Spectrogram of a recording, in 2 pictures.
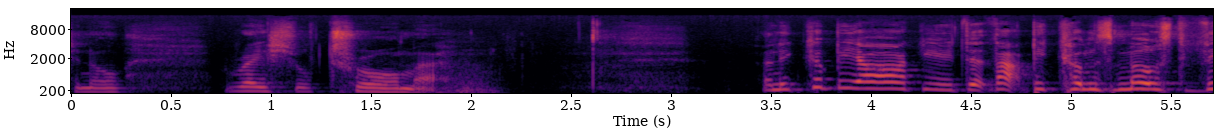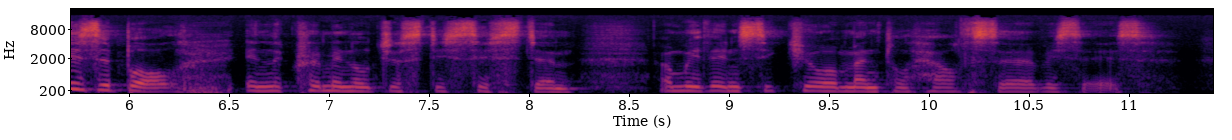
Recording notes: The 2023 Skellern Lecture and Lifetime Achievement Award evening was held at Cardiff University. MhTV was invited to act as a repository for the event.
